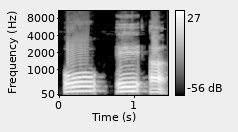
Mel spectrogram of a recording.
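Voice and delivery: ओ ए आ very slowly, one by one; sounds separated. Shown as a demonstration. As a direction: pause between ओ, ए and आ. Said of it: "तीन single sounds को एक sound".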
